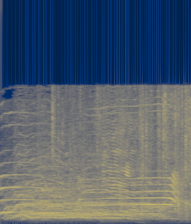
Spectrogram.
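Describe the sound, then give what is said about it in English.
A live crowd at Largo at the Coronet in Los Angeles cheers loudly and steadily, a dense wash of whoops and shouts with rising pitch swoops, sustained throughout before easing slightly at the end. “We are live at Largo at the Coronet in Los Angeles, our LA-based home, with an amazing crowd.”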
